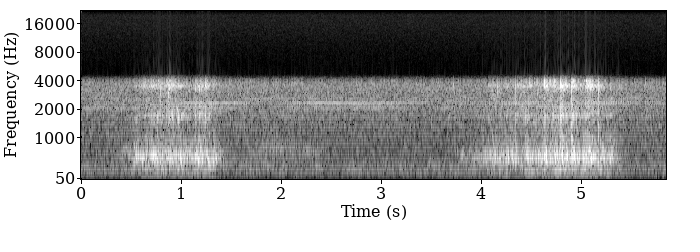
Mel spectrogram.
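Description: Two rough, rattling snores on the breath in, separated by a quiet pause; ordinary snoring from a sleeper.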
